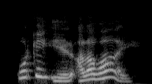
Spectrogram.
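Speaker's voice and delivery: Spanish words spoken in a put-on British accent. Showing how a British guy would say the line in Spanish, British accent. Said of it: "I can see the British in there".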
